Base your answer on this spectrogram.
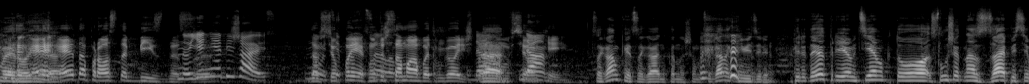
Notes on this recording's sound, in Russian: бонусный выпуск подкаста, который мы записали на фестивале Vulitsa Ezha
